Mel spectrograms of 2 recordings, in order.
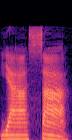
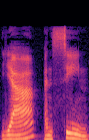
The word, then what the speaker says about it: Yasin: So here you cannot say Yasa, it would be Ya and Sin, so that's both the letters, the name of the actual alphabet letters themselves.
